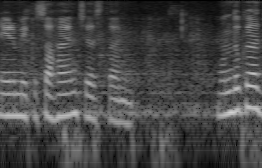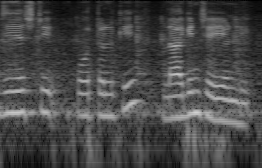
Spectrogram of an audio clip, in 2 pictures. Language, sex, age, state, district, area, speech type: Telugu, female, 30-45, Telangana, Bhadradri Kothagudem, urban, spontaneous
